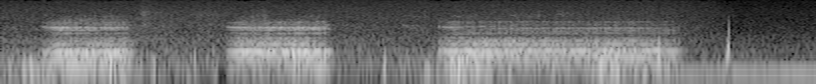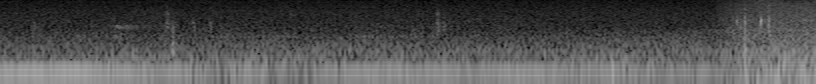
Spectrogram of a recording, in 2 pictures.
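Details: Rutting red deer stag at Tatton Park, Cheshire, roaring to defend his harem against competing stags: three harsh, harmonic bellows in quick succession over about three seconds, then quiet with a low steady hum.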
